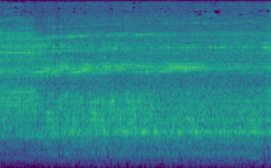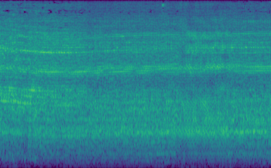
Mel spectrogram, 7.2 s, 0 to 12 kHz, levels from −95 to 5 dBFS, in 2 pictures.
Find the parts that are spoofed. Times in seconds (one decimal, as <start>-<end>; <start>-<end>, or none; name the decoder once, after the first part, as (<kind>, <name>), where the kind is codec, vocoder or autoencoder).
6.0-6.7 (codec, HILCodec)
